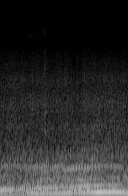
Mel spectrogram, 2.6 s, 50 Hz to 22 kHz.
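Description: A 2017 VW Golf GTI Mk7 with DSG gearbox and aftermarket exhaust accelerates, its engine drone heard from inside the cabin as a steady, loud hum that climbs in pitch over a few seconds.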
